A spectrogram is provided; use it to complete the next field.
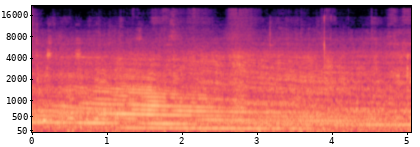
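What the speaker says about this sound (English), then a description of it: "we can use one jet engine on full power, the other engine on idle" Twin-engine jet aircraft performing aerobatics at the English Riviera airshow, a loud sustained engine drone with shifting pitch as it passes, while a commentator talks over it.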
